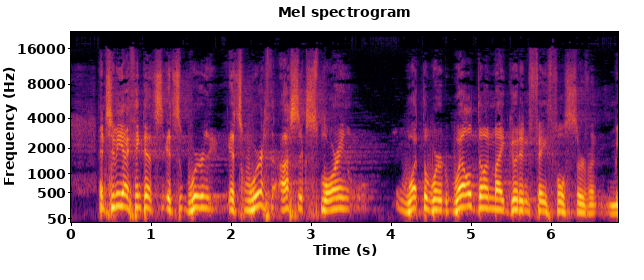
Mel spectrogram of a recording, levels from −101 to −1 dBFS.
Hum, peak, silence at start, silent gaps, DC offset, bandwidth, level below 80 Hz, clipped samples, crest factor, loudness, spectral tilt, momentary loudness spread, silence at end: none; -2 dBFS; 0.35 s; none; under 0.1%; 16 kHz; -46 dBFS; under 0.1%; 16 dB; -17 LUFS; -6.5 dB/octave; 8 LU; 0 s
